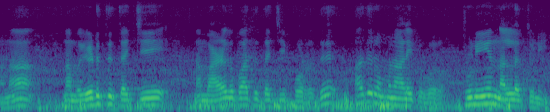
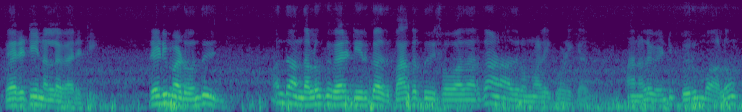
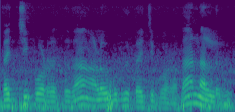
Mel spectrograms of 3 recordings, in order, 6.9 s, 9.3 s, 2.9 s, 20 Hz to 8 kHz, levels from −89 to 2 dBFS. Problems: constant background noise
